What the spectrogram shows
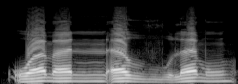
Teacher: pada lafal huruf dha, hati-hati teman-teman, jangan menggantinya dengan huruf zai gitu ya. Wa man azlamu, dia bukan az tapi dha ya.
